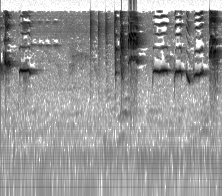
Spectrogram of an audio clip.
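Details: Oriental magpie-robin lure song aimed at making other magpie-robins sing. Clear whistles open the phrase, a quiet gap follows, then a harsh burst and a string of short, evenly pitched whistled notes.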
